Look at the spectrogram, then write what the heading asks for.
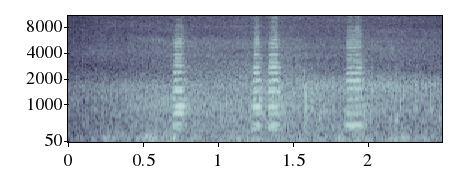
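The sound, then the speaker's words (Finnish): Passing cars honk their horns in short bursts over a steady hum of traffic, one toot, then a quick double toot, then another, moderately loud. The cars honk in support of striking John Deere workers picketing by the roadside in Iowa's state capital, USA. “Ohjaavat autot tööttäävät tuen merkiksi tien varrella partioiville lakkovartioille.”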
